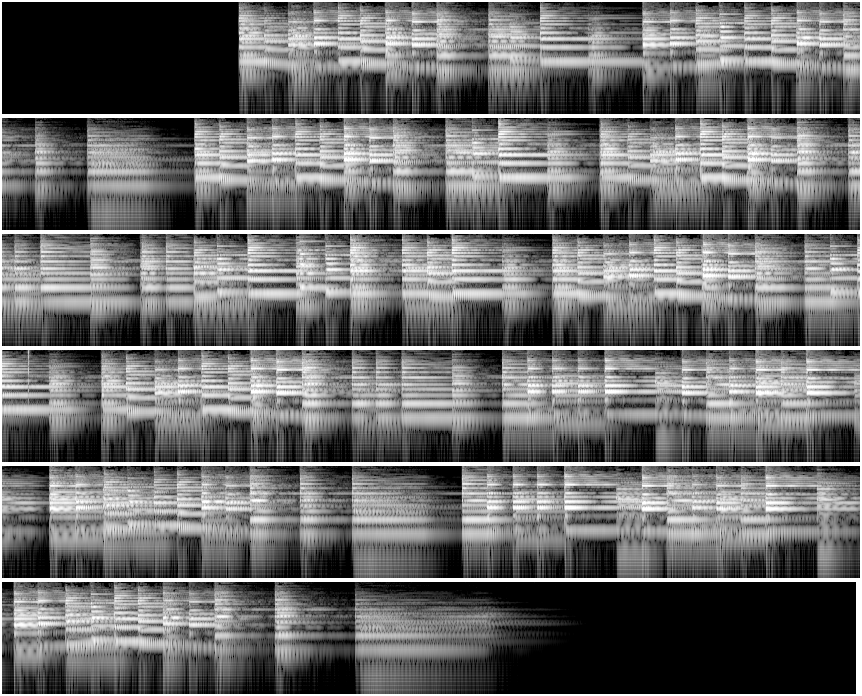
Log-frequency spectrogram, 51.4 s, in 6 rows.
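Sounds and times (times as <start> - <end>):
music: 2.3 - 50.8.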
